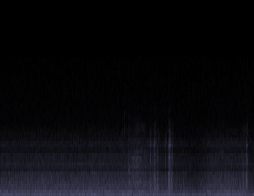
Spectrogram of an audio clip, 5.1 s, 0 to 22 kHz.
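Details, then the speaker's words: Akai GX-230D open reel deck before overhaul, tape paused at standstill: loud steady rushing hiss with no hum, which the technician suspects comes from inside the amplifiers rather than an external source. "press play if you can hear this rushing noise shouldn't be making that much noise when the tape's at a standstill"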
